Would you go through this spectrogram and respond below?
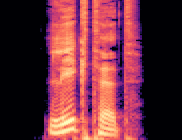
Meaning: inflection of legen: 1. second-person plural preterite 2. second-person plural subjunctive II
- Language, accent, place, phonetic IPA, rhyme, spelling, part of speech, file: German, Germany, Berlin, [ˈleːktət], -eːktət, legtet, verb, De-legtet.ogg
